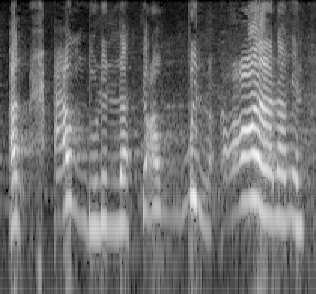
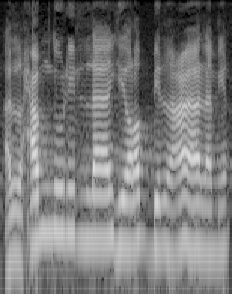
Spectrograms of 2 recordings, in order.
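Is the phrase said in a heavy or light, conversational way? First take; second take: heavy; light. First: It is said with heavy, exaggerated throat force. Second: It is said lightly, like normal speech. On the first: The speaker calls it wrong. "diabot-abot dhewe" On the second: The speaker calls it right. "kayak ngomong niku lho"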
